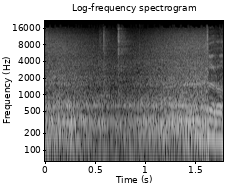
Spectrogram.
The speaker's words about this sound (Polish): jedną ręką trzymam mikrofon, a drugą jestem przy suszarce, trzymam rękę, bo jest fotokomórka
